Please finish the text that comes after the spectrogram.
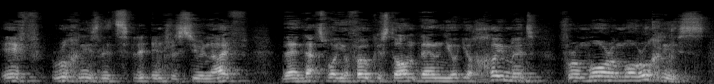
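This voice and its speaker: A man with a cold, croaky, giving a morning Torah lecture as a rabbi, posing questions and answering them step by step. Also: fairly high pitch, steady tone, normal speed, low-quality recording. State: has a cold.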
